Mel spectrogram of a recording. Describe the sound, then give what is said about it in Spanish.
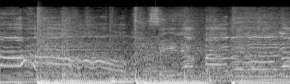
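A loud, drawn-out wailing scream with a wavering pitch fills the whole moment, harsh and slightly distorted, as if played back through a speaker, with no talking over it. It is a recorded scream being replayed, a scream also used in Star Wars. “Mira, ponlo otra vez. El grito, el lamento.”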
